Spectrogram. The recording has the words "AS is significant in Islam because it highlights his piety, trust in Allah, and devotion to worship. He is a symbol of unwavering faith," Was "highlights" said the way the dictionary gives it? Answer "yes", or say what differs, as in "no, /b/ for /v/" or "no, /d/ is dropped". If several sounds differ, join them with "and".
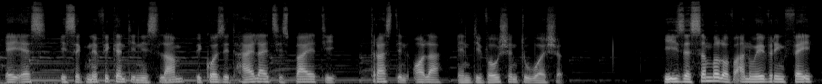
yes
